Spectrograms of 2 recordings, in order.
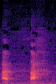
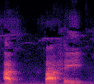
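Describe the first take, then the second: First: The 'h' closes the syllable with no vowel. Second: The 'h' is followed by an 'i' vowel. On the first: The speaker calls it wrong. "Haknya bukan mati seperti itu" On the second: The speaker calls it right. "haknya itu barisnya di bawah"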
